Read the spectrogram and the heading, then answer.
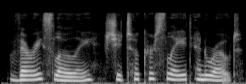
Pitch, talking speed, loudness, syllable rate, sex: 210 Hz, 195 wpm, -18 LUFS, 5.5 syllables/s, female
